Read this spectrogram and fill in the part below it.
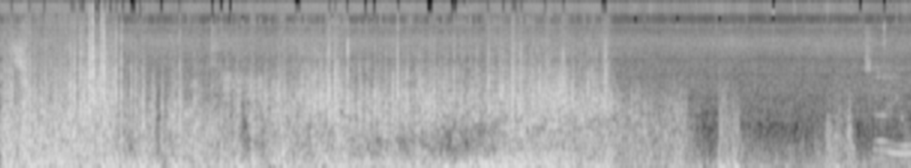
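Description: Strong storm gusts blowing in from the south over a coastal fishing area in La Paz, Mexico, roaring loudly and buffeting the microphone continuously before easing slightly toward the end.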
